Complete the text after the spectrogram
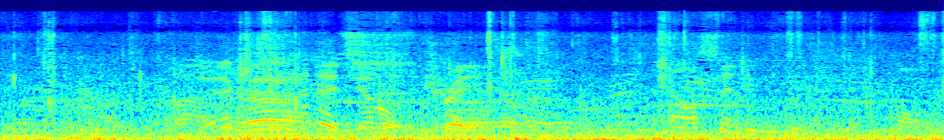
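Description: Two men talk casually as they walk past close by.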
